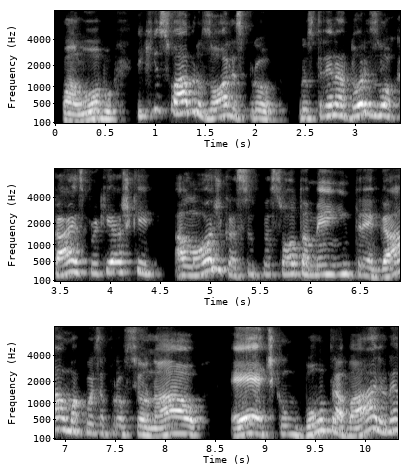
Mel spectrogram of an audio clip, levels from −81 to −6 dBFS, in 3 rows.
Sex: male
